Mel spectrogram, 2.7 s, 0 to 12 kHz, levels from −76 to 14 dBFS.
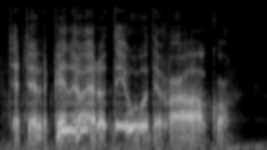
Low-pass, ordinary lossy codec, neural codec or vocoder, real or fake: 9.9 kHz; none; autoencoder, 22.05 kHz, a latent of 192 numbers a frame, VITS, trained on many speakers; fake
